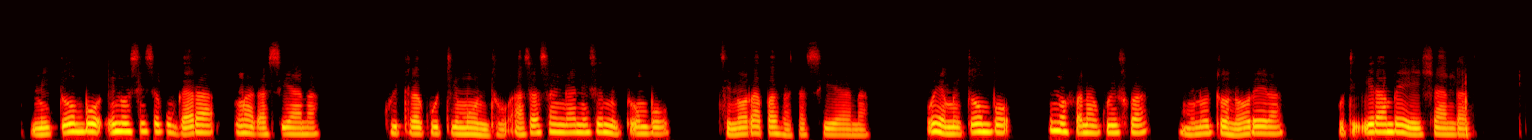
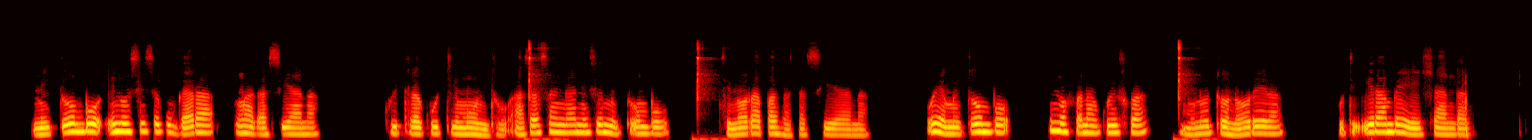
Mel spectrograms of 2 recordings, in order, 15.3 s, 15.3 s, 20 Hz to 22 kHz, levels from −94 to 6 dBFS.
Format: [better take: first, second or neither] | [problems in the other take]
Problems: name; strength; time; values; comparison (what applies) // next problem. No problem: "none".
first | noise reduction (neural mask model DeepFilterNet 3)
